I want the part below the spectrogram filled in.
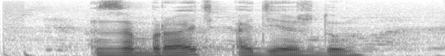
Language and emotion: Russian, neutral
